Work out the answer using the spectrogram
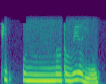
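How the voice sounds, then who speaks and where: A woman's voice: mid-range voice, takes it slowly, slightly rough, no room sound. A woman playing a shy woman patient who has visions, speaking hesitantly and with wonder. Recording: dry, tinny phone-like audio.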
